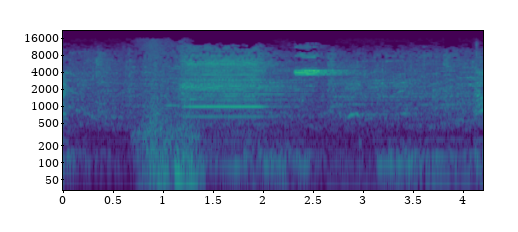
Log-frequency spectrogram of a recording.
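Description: A basketball being dribbled on a hardwood arena court over crowd noise in a large hall, with a brief held chord of arena music about a second in.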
